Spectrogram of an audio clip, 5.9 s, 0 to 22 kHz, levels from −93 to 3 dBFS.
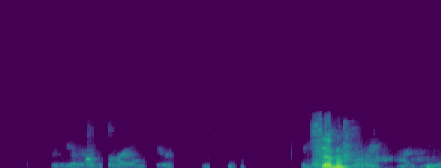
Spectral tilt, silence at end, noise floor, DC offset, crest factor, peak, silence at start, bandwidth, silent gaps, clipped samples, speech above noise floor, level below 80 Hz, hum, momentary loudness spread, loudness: -5.5 dB/octave; 0.1 s; -52 dBFS; under 0.1%; 26 dB; -4 dBFS; 1.15 s; 7.2 kHz; 1.38-1.44 s, 1.95-2.08 s, 2.32-2.70 s, 2.80-3.03 s, 3.15-3.21 s, 3.27-4.02 s; under 0.1%; 29 dB; -68 dBFS; none; 29 LU; -21 LUFS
